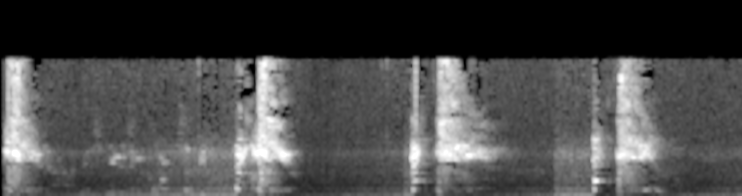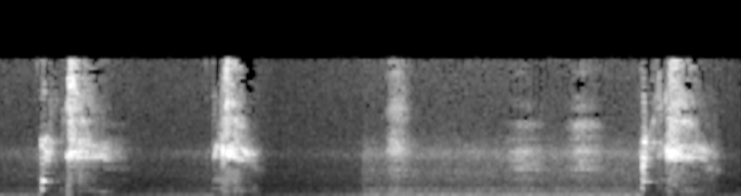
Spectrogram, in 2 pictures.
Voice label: after hiking, female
